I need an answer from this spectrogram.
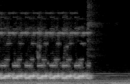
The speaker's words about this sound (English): You guys, my phone is ringing. I'm sorry about that. And my phone is far away from me. I cannot reach it right now.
